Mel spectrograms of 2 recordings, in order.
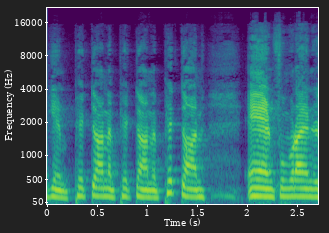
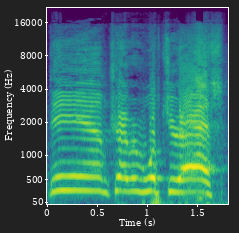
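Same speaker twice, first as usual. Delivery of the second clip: mock friends jeering; 7 semitones higher, 4 dB louder, slower than usual. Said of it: "all his friends were like".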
